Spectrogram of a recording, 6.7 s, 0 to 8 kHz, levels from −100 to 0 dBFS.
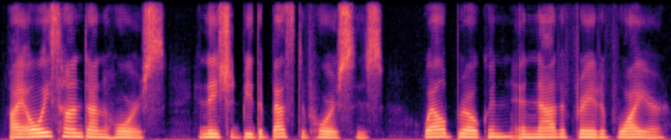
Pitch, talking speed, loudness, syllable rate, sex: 185 Hz, 190 wpm, -16 LUFS, 4.5 syllables/s, female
